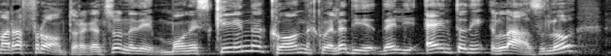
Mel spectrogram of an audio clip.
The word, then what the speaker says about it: Måneskin: Faccio sentire un piccolo estratto, insomma, delle due canzoni incriminate, cioè quella appunto dei Maneskin, che oggi, vedendo un'intervista, ho scoperto si pronuncia Måneskin.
